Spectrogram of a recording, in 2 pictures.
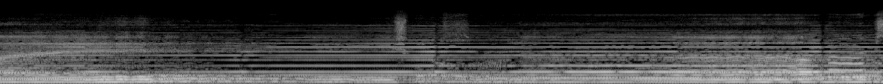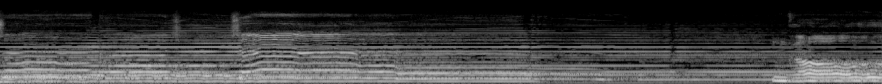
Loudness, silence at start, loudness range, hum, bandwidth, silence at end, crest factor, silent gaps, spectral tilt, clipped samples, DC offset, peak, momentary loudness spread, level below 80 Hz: -19 LUFS; 0 s; 6 LU; none; 13 kHz; 0 s; 16 dB; none; -6.5 dB/octave; under 0.1%; under 0.1%; -2 dBFS; 10 LU; -44 dBFS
